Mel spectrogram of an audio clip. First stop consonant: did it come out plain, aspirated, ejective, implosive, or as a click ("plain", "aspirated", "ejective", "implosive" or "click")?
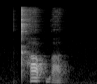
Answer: aspirated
